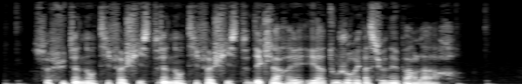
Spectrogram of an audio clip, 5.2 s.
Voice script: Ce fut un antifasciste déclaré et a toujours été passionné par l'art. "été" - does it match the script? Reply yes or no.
no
